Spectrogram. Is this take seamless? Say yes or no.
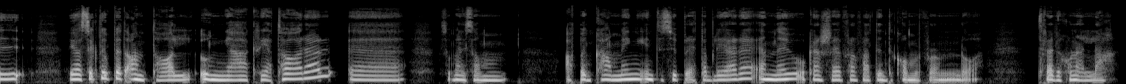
yes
